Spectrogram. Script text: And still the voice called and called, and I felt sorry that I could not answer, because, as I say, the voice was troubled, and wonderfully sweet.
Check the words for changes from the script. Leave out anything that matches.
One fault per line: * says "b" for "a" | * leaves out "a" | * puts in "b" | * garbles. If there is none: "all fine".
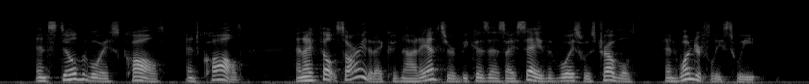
all fine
